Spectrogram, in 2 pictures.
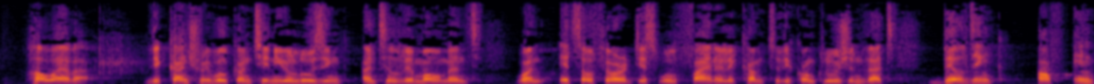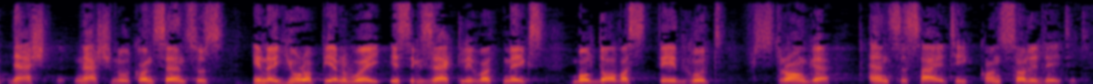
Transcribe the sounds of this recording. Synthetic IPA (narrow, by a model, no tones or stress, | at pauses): haʊɛvə̰˞ðɨkʌ̃nt͡ʃɹ̥iwɪlˠkə̃ntʰɪ̃njuluzɪ̃ŋə̃ntʰɪlˠðɨmõʊ̃mə̃nt | wə̃nɨtsəθɔɹɨtizwɪlˠfãɪ̃nəlˠikʰʌ̃mtʰɨðɨkɔ̃nkl̥uʒɨ̃nðæt | bɪlˠdɪ̃ŋ | ʌvɪ̃nnæʃənəlˠkɔ̃nsɛ̃nsʊs | ɨ̃nɨjuɹopiɨ̃nweɪʔɪzɨɡzæk̚tʰliwʌt̚meɪks | mɔlˠdovəsteɪt̚hʊd̥ | stɹ̥ɔ̃ŋɡə˞ | ɨ̃nsəsaɪɨtikə̃nsɔlˠɨdeɪɾɨd̥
